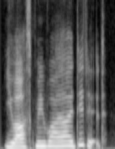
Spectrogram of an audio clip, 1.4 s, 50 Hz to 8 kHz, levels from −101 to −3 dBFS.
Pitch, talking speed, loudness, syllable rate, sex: 240 Hz, 290 wpm, -15 LUFS, 5.5 syllables/s, female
